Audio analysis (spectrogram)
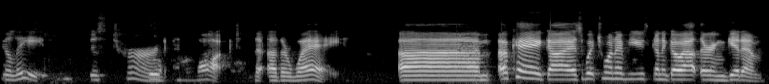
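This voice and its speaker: A woman reading a storybook aloud to children as a teacher, expressive and dramatic, stopping to ask them questions. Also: medium pitch, unhurried, lo-fi sound. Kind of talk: animated storybook read-aloud to a class. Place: school library with children.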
